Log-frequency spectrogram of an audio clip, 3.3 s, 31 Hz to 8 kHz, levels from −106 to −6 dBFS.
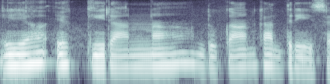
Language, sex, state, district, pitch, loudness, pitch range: Hindi, male, Jharkhand, Garhwa, 105 Hz, -17 LUFS, 100-110 Hz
